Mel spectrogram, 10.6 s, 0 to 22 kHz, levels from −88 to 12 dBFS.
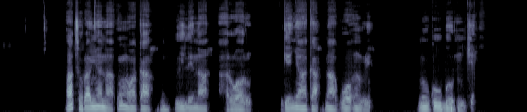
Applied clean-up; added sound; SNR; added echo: neural mask model Resemble Enhance denoiser.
